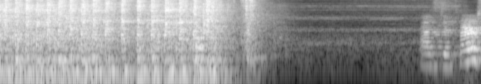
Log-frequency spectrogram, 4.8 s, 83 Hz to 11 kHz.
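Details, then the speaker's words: Evo 8 at its first start-up after reassembly, on a new tune loaded with Infinity Tuner and a battery that had not been charged: loud, uneven, lumpy chuffing for about two seconds, then it dies away; runs rough and won't idle, cause unconfirmed. "Doesn't obviously idle right away. Yeah, it sounds like crap."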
